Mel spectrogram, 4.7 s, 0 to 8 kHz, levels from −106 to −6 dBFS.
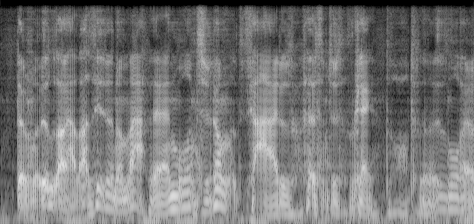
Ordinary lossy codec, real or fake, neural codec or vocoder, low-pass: none; fake; autoencoder, 22.05 kHz, a latent of 192 numbers a frame, VITS, trained on many speakers; 7.2 kHz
